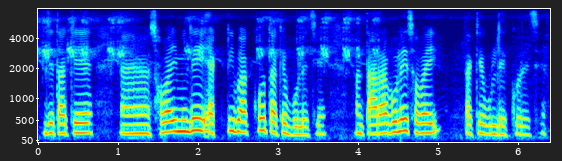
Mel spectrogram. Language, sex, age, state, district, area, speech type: Bengali, female, 45-60, West Bengal, Nadia, rural, spontaneous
